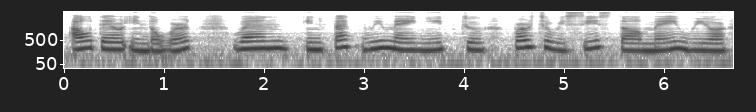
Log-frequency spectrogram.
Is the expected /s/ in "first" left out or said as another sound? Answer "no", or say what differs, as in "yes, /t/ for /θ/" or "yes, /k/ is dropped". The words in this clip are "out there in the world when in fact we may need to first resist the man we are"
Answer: yes, /s/ is dropped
